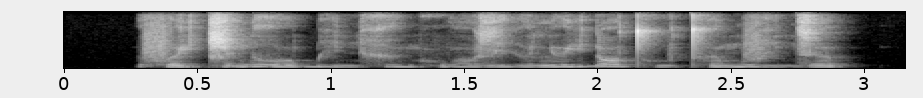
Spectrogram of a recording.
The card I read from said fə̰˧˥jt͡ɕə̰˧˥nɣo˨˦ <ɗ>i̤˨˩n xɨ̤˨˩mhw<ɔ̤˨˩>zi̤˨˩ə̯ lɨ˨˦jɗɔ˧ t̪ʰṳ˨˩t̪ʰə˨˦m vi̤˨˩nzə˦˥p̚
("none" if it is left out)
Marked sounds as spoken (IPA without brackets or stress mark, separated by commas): ɓ, ɔ̤˨˩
